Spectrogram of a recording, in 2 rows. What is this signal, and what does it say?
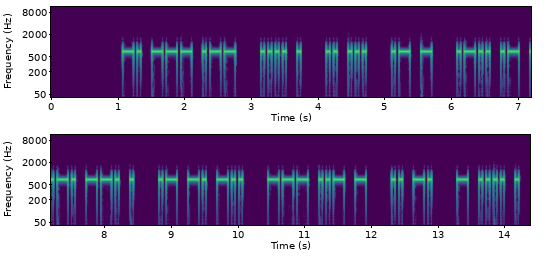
Morse code, heard as a keyed tone, about 22 wpm, 700 Hz. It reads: NOW HE IS AT LARGE AND OUT IN THE
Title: Sentences from Top 1000 Words - Review Part 1 - 22wpm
